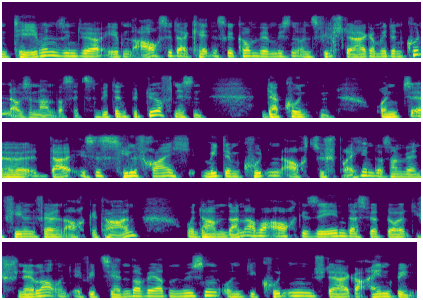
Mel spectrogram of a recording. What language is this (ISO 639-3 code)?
deu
